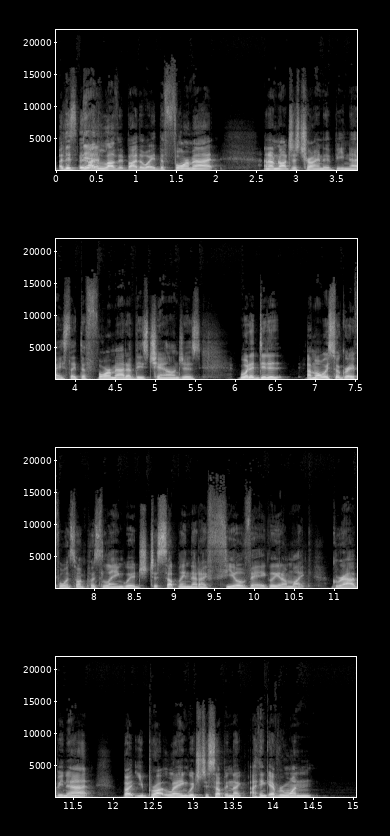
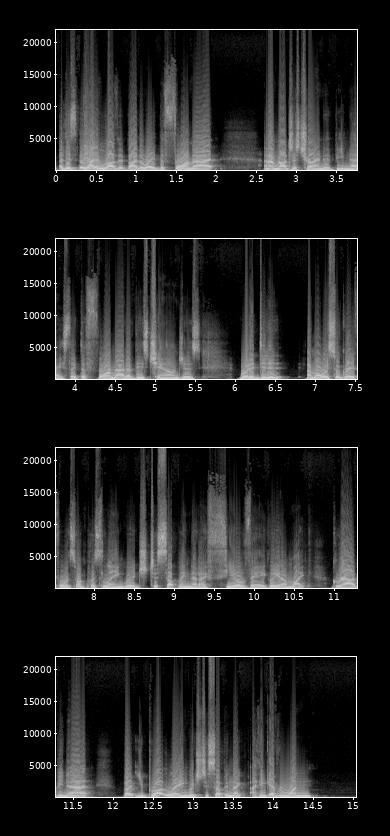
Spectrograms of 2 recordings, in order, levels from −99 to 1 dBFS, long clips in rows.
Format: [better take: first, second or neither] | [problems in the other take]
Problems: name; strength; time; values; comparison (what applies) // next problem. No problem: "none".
first | distortion; heavy; 7 dB below the speech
